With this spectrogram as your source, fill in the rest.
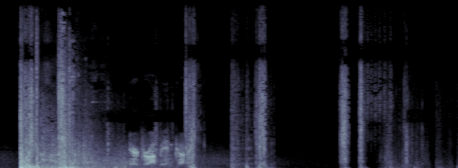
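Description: Metal clicks and clacks as a rifle is reloaded.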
